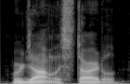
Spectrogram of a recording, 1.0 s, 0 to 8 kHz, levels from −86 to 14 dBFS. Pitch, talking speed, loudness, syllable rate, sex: 135 Hz, 185 wpm, -16 LUFS, 6.9 syllables/s, male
